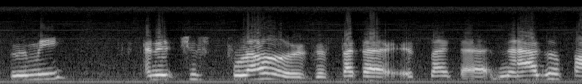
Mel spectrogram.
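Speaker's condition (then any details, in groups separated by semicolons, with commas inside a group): Cerebral palsy; from birth, leg spasticity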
